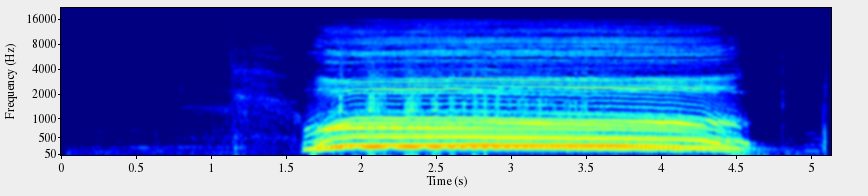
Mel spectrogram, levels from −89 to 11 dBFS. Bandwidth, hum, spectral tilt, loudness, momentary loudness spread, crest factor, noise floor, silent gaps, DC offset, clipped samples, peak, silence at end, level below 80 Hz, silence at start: 13 kHz; none; -5.5 dB/octave; -19 LUFS; 9 LU; 12 dB; -74 dBFS; none; under 0.1%; under 0.1%; -10 dBFS; 0.55 s; -64 dBFS; 1.6 s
